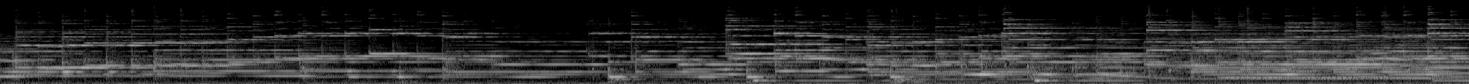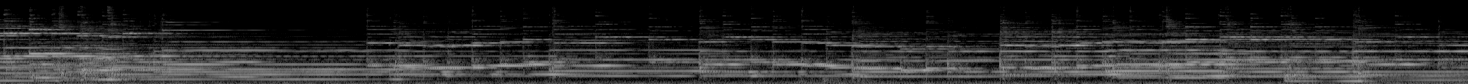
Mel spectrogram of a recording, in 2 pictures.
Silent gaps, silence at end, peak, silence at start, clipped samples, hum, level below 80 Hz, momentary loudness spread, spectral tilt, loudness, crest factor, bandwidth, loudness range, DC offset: none; 0 s; -12 dBFS; 0 s; under 0.1%; none; -54 dBFS; 8 LU; -2.5 dB/octave; -28 LUFS; 16 dB; 16 kHz; 5 LU; under 0.1%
